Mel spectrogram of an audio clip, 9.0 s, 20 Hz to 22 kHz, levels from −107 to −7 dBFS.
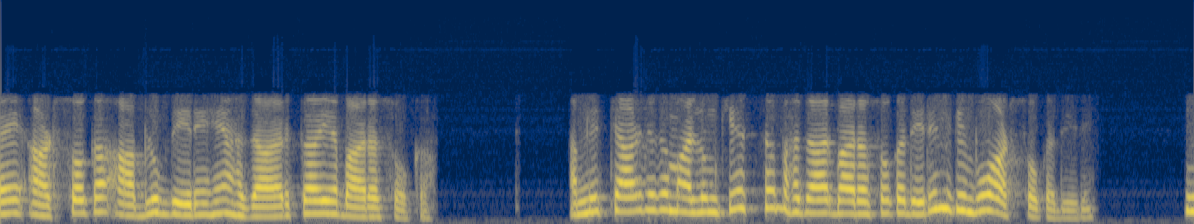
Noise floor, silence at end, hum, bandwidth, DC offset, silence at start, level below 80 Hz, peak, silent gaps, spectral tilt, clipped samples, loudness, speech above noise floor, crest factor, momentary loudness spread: -71 dBFS; 0 s; none; 4 kHz; under 0.1%; 0 s; -70 dBFS; -6 dBFS; none; -11 dB/octave; under 0.1%; -20 LUFS; 51 dB; 14 dB; 12 LU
